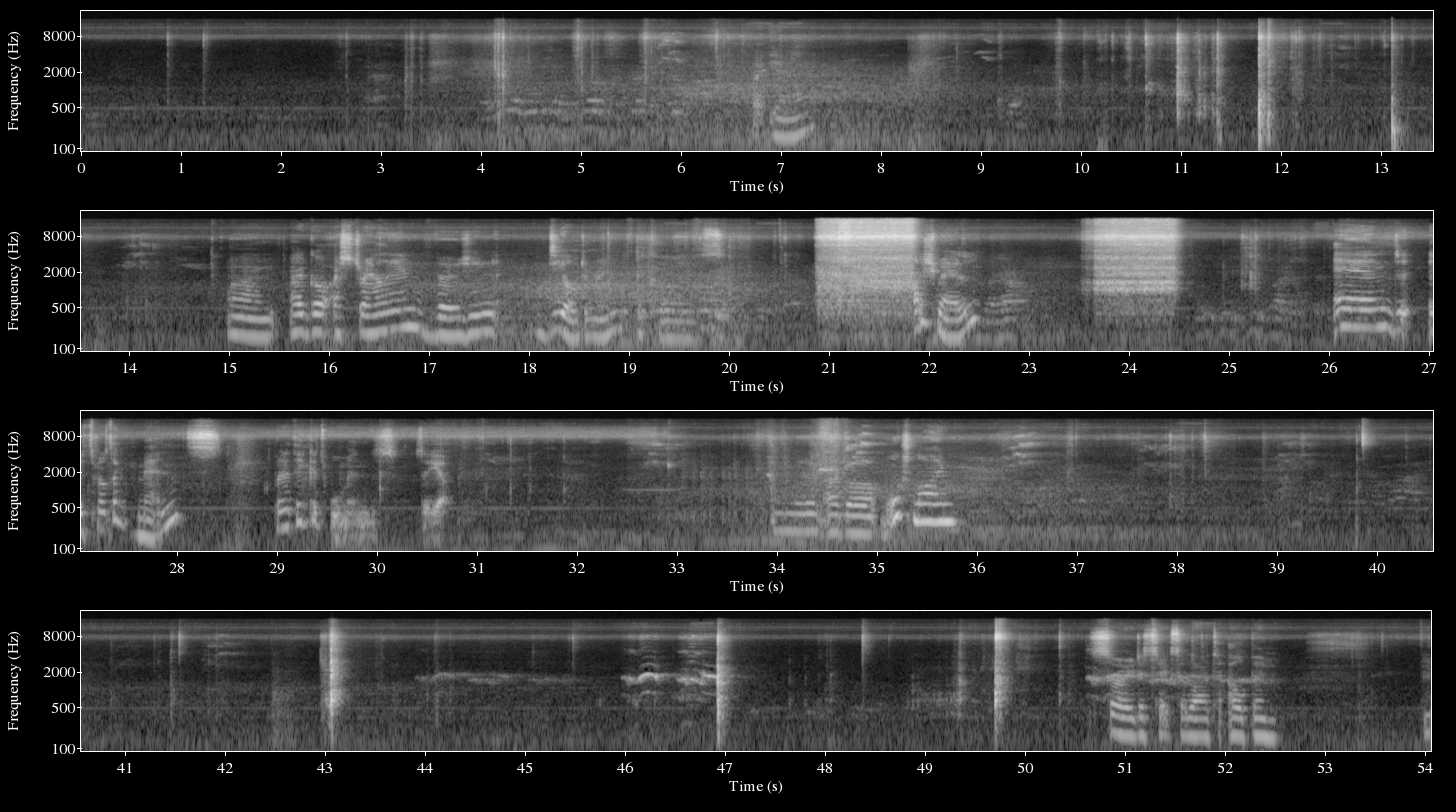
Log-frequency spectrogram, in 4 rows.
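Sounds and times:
aerosol deodorant spray hiss: 20.9 - 22.0, 23.6 - 24.6.

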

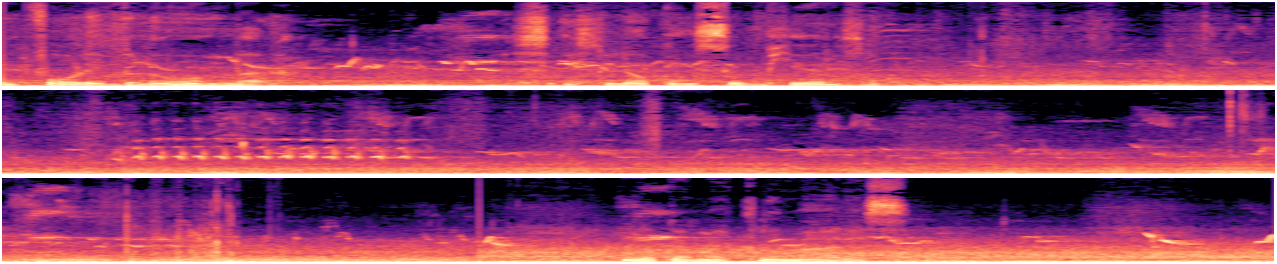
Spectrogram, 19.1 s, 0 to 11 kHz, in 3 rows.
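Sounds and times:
low rumble: 0.0 - 19.0
small birds chirping: 0.0 - 19.0
bird trill: 1.0 - 13.8.

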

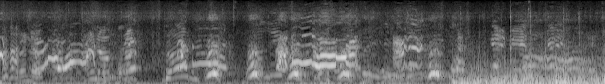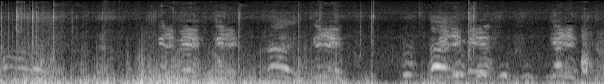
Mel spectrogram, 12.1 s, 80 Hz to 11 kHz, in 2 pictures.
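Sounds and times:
dog barking: 1.2 - 4.7, 10.1 - 11.1
wind rumble on microphone: 2.4 - 12.0.

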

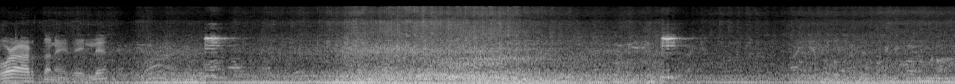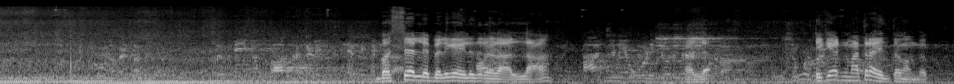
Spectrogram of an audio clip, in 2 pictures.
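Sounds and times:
tractor diesel engine running: 0.0 - 16.1.

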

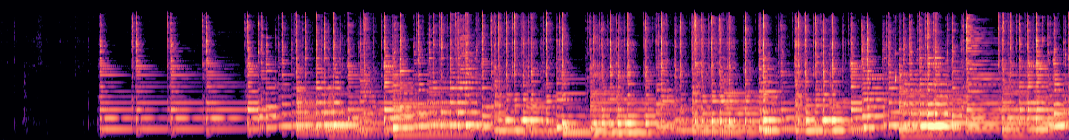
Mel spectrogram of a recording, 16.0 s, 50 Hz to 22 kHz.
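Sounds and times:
mandolin plucked notes: 1.5 - 16.0
tenor guitar chords: 1.5 - 16.0.

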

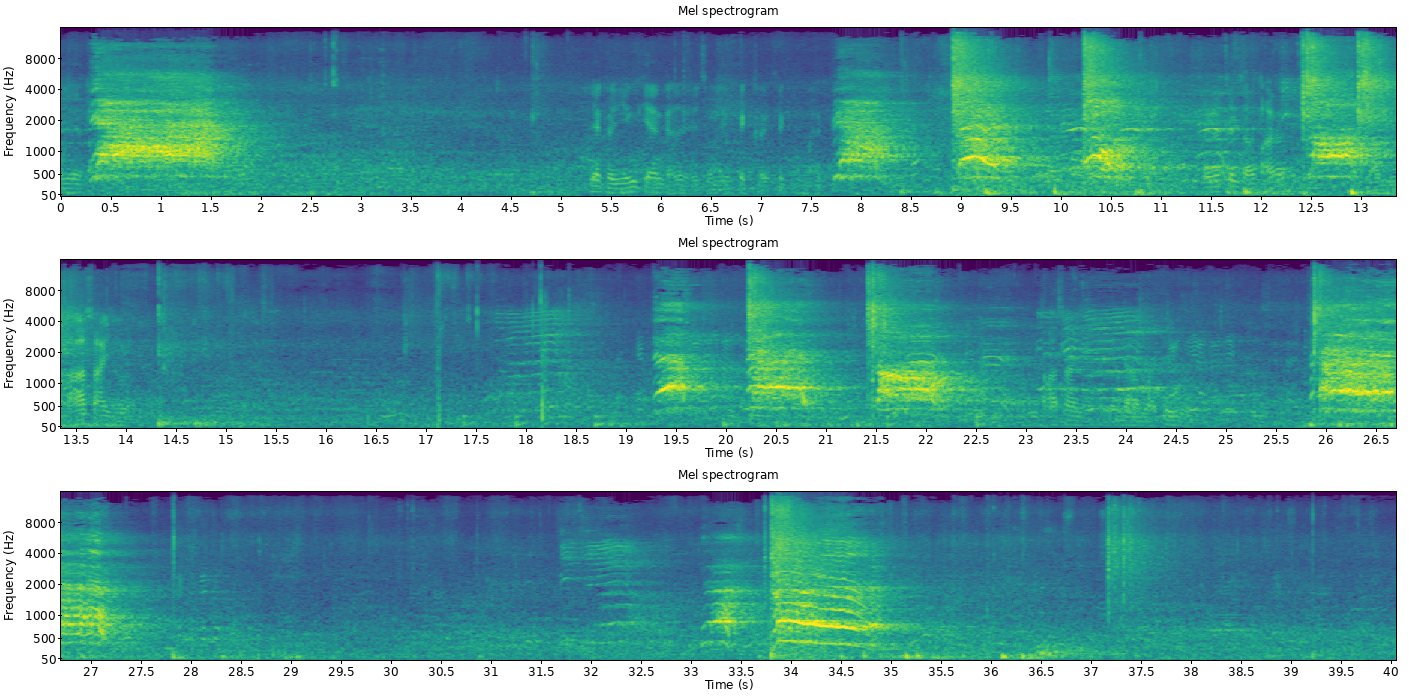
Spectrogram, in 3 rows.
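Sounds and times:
bamboo sword striking crack: 37.1 - 37.7.

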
